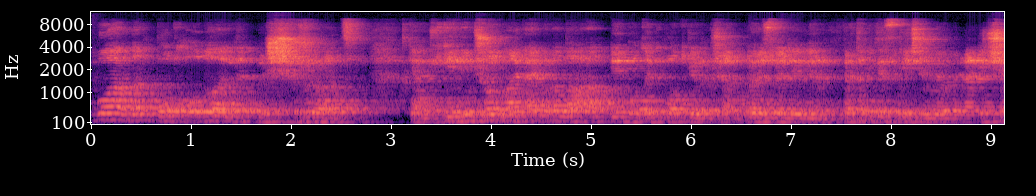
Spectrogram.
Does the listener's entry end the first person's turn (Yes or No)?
No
